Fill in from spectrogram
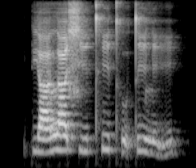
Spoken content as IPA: p j ä˧˥ l ä˥ ɕ i˧˥ t̪ʰ i˥˩ t̪ʰ ṵ˨˩ t̪ i˥˩ l ḭ˨˩˦

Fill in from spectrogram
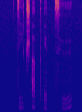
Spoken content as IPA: t i t͡ʃʼ a pʼ e p t͡sʰ ɨ

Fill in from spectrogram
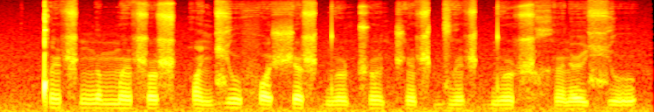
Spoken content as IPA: ǃ ĩ ʂ ŋ ɵ m ə̃ ʂ ɔ ʂ q ɔ̃ d͡ʑ u f ɔ ʃ ə ʂ d ũ ʈ͡ʂ ũ t͡ʃ ə̃ ʂ d͡z ĩ ʂ d ũ ʂ x ə̃ ɾ ø ɕ u

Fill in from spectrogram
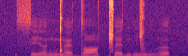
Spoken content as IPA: s e ɐ̯ ŋ͡ǃ æ d ɑ ǁ ɛ d ŋ͡ǀ u ɐ̯

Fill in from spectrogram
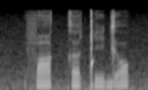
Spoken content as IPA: f ɑ kː ɜ ǃ i ɡʲ ɔ

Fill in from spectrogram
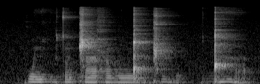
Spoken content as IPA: k w ĩ h ṳ t õ ǁ ã ħ õ m u ŋ͡ǃ o̤ ǁ o̤ | ɡ͡ǃ a̤

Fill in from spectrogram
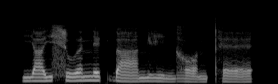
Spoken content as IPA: j a˧˥ j s u˧˥ ə̯ n e˦˥ k̚ ɗ aː˨˩˦ n ɣ i˨˩˨ ŋ ɣ ɔ˨˩˨ n t̪ʰ ɛ˨˩˨

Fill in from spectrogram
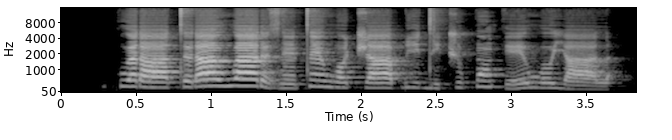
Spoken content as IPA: kʷ a˦ ɾ aː˧ t ə˧ ɾ aː˦ w aː˦ ɾ ə˨ z ɛ̃˨ t ɛ̃˦ w ɔ˧ t͡ʃ aː˧ ɓ i˧ d i˨ t͡ʃ u˧ p ɔ̃˦ k eː˨˦ w o˧ j aː˨ l

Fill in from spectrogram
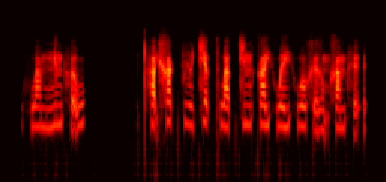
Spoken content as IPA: h w a̤˨˩ m ɲ ə˧ n h ə̰˧˥ w | t̪ʰ a̰˧˨ j x a˦˥ k̚ f i̤˨˩ ə̯ t͡ɕ a˦˥ t̚ k w a˨˩ t̚ t͡ɕ ə˧ n k a˧ j h w e˨˦ j h w o˧ x ɛ̰˧˨ ɣ ə̰˧˨ m x a˧ m h ḛ˧˨ ʔ

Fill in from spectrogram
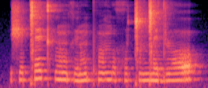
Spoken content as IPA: ʃ ɛ ǀ ɛ kʰ l õ x ʏ ɾ õ pʰ ɔ̃ ŋ o x o ǀ ɔ̃ ŋ͡ǀ ɛ d ɹ ɔ

